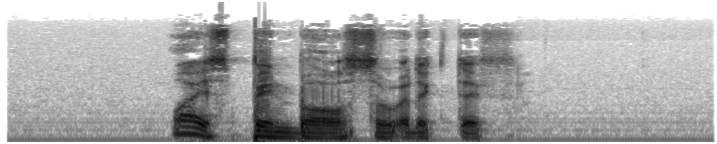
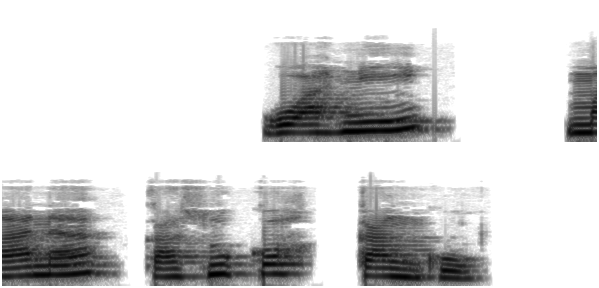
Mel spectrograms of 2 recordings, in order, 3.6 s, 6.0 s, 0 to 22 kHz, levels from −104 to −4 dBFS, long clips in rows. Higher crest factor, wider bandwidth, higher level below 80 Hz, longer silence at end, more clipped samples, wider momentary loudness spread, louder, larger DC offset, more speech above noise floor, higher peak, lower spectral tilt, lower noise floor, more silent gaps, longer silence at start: about the same, 16 dB vs 14 dB; first, 15.5 kHz vs 7.2 kHz; first, -38 dBFS vs -56 dBFS; first, 1.05 s vs 0.6 s; neither; about the same, 9 LU vs 9 LU; about the same, -13 LUFS vs -12 LUFS; neither; second, 38 dB vs over 80 dB; about the same, 0 dBFS vs 0 dBFS; second, -4 dB/octave vs -8.5 dB/octave; second, -50 dBFS vs under -90 dBFS; second, none vs 2.28-2.81 s, 3.61-3.68 s, 4.57-4.74 s; second, 0.85 s vs 1.3 s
